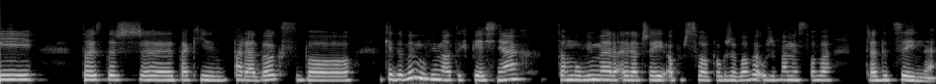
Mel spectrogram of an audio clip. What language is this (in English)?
Polish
